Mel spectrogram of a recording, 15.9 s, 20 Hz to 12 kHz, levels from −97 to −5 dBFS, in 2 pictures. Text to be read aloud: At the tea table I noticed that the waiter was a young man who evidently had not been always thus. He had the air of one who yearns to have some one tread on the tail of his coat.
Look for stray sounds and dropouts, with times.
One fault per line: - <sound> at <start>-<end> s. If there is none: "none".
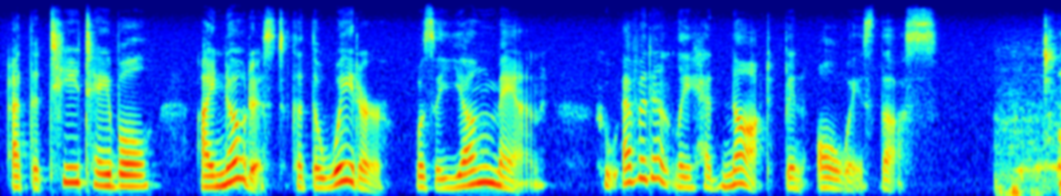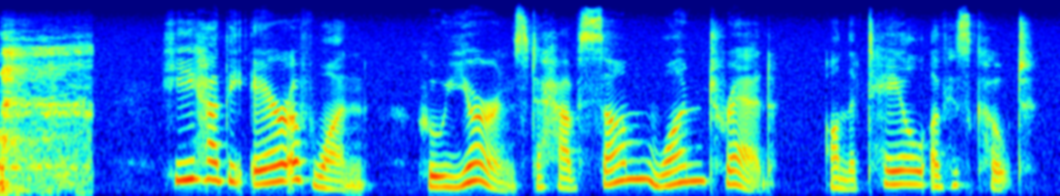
- sigh at 7.5-8.7 s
